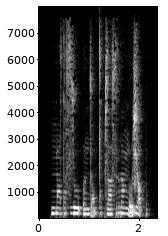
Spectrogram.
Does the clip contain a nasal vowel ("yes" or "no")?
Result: no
